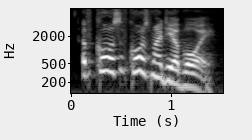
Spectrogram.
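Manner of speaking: high, effusive uncle; jovial reassurance from an old gentleman; hearty Uncle Tom. A narrator's reading. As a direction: agree eagerly, starting high and settling.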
